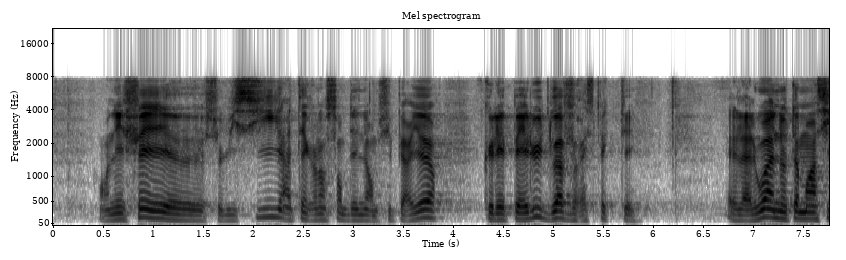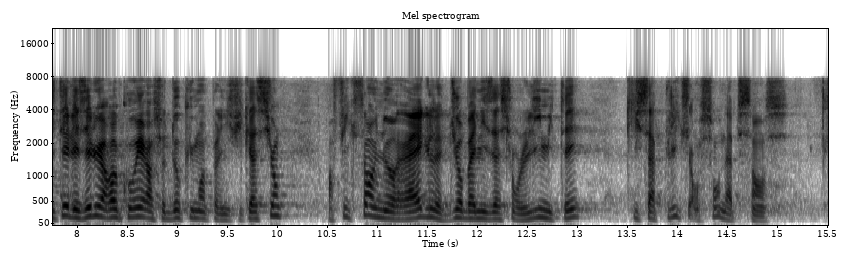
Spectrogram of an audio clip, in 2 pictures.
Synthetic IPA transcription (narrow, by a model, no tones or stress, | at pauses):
ɑ̰̃nefɛøsəlɥisiɛ̃t̪ɛɡʁəlɑ̃sɑ̃bləd̪enɔʁmsypḛʁjœʁ | kəlepeɛlyd̪wavʁɛspɛk̚t̪e | ɛ̰lːalwaːnɔt̪amɑ̃ɛ̃sit̪elezelyaʁəkuʁiʁasəd̪ɔkʲymɑ̃d̪əplanifikasjɔ̃ | ɑ̃fiksɑ̃ynʁɛɡld̪yʁbanizasjɔ̃limit̪e | kʲisaplikɑ̰̃sɔ̃napsɑ̃s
